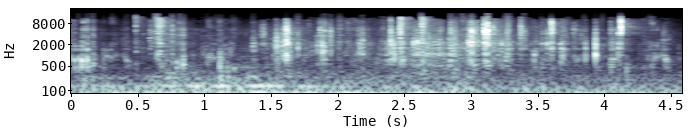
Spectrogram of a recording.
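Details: Dog food being crunched by a Cocker Spaniel: a steady stream of sharp, closely spaced chewing clicks and crackles over a low hum.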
